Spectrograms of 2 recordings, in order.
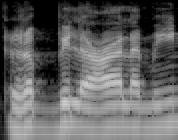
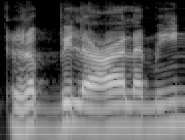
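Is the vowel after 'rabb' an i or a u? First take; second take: i; i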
